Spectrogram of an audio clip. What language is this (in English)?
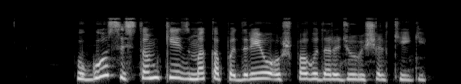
Pashto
